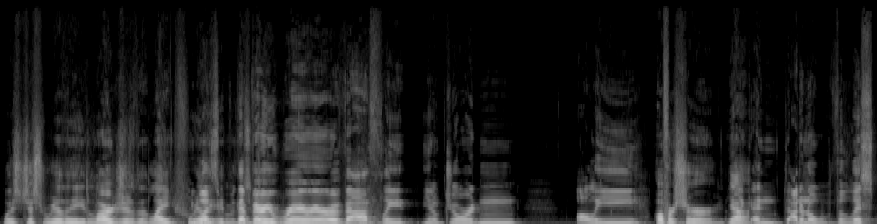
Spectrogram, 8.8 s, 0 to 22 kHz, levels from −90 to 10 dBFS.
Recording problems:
uneven, jittery; strongly; from 0.5 to 8 s

